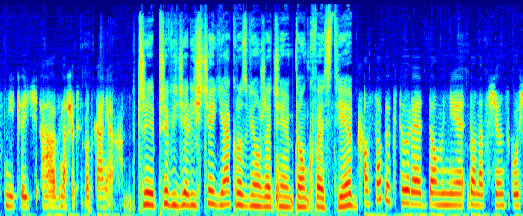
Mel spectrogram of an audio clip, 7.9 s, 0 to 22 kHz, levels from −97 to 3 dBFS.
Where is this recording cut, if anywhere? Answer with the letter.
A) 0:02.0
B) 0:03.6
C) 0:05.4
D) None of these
A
